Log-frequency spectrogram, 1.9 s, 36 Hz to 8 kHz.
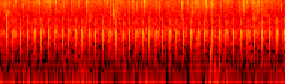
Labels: {"label": "biophony, rattle", "recorder": "SoundTrap 500"}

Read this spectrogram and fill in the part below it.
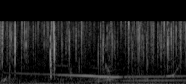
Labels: {"label": "biophony", "recorder": "SoundTrap 300"}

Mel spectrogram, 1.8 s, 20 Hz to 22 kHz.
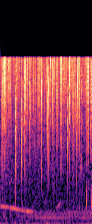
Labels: {"label": "biophony", "recorder": "SoundTrap 300"}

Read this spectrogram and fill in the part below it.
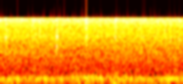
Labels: {"label": "anthrophony, boat engine", "recorder": "HydroMoth"}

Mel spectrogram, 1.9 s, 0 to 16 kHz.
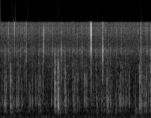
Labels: {"label": "biophony, sea urchins (Echinidae)", "recorder": "SoundTrap 600 or HydroMoth"}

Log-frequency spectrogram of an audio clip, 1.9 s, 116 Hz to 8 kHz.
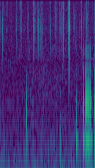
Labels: {"label": "biophony, knock croak", "recorder": "SoundTrap 300"}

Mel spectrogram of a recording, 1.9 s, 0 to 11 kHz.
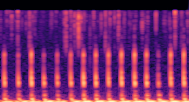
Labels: {"label": "biophony, knock", "recorder": "SoundTrap 300"}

